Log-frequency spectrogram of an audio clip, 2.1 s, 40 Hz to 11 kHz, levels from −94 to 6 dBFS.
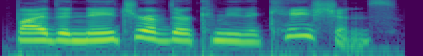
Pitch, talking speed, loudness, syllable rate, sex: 210 Hz, 170 wpm, -17 LUFS, 6.4 syllables/s, female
